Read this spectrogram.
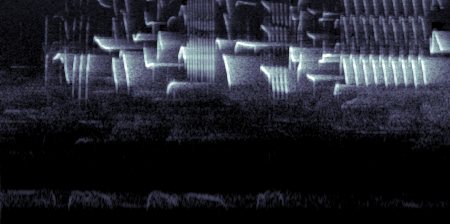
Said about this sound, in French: La voix du troglodyte est très claire. Son chant est vigoureux, rapide et très sonore pour un si petit oiseau.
